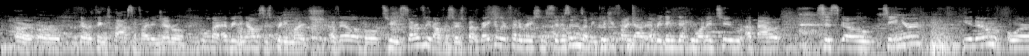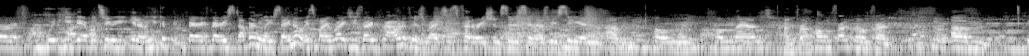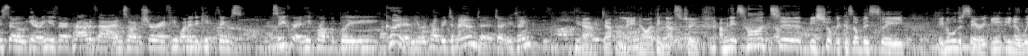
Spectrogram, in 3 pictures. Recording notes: Recorded live at the London School of Economics.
